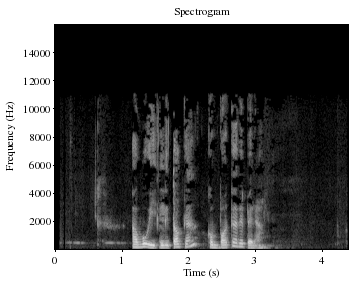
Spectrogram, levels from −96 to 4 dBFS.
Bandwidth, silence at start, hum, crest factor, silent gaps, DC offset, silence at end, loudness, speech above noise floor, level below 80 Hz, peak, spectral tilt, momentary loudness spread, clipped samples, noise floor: 11.5 kHz; 0.35 s; none; 20 dB; none; under 0.1%; 1.2 s; -20 LUFS; 48 dB; -70 dBFS; -2 dBFS; -6 dB/octave; 11 LU; under 0.1%; -67 dBFS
